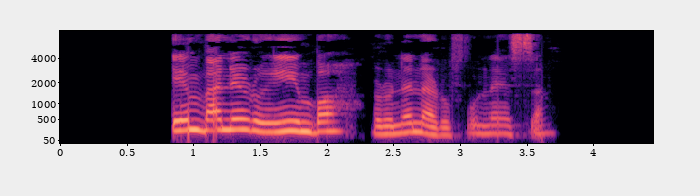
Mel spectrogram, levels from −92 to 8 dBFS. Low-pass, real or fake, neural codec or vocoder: 7.2 kHz; real; none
